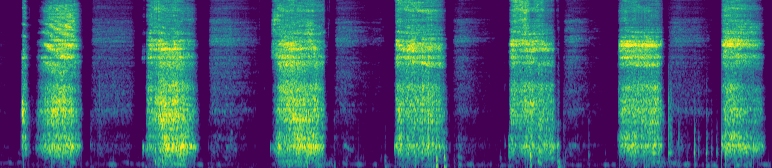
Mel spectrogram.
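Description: Someone blows up a balloon with seven long, forceful, airy puffs, each followed by a shorter, softer intake of breath, in a steady rhythm with no talking.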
